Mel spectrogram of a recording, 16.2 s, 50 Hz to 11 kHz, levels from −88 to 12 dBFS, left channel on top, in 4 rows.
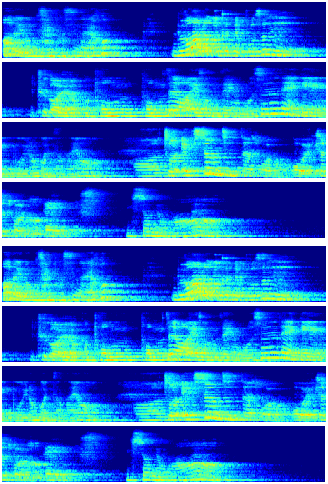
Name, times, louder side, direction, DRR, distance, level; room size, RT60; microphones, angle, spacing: voice 1, 0.0-1.4 4.7-9.3 12.5-12.6 13.7-14.8, equal, 80° right, -1 dB, 2.2 m, -28 dB
voice 2, 2.1-3.7 4.5-5.0 9.7-13.3 14.5-14.8, equal, 15° left, -6 dB, 3.2 m, -27 dB
12.5 x 5.0 x 3.8 m, 1.2 s
head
